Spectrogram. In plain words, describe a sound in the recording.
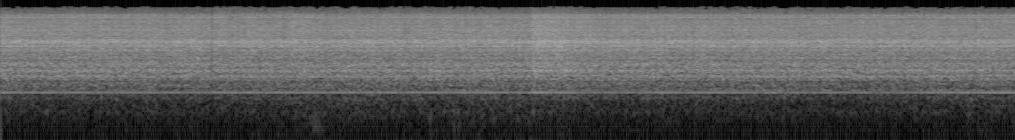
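A table saw motor whines steadily.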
